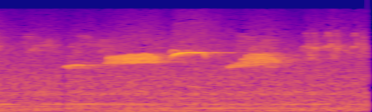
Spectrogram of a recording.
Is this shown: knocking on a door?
no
